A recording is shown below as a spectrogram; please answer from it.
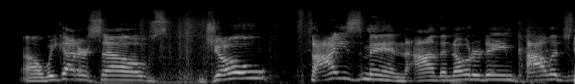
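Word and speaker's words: Theismann: thyman was in college his name was actually pronounced Joe th really Joe theeman wow and the Notre Dame PR staff wanted him to win the Heisman so they said let's change your name to thyman so it's thyman for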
